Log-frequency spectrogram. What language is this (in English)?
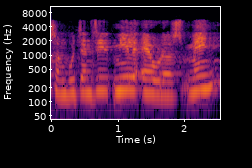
Catalan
